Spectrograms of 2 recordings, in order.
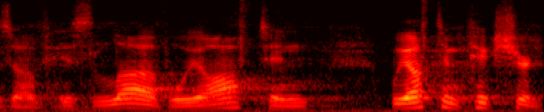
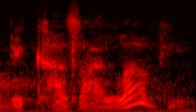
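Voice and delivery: softer, gentle answer; soft tender reply; 3 semitones lower, 14 dB quieter than usual. Acted. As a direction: let it fall away gently. God answers softly.

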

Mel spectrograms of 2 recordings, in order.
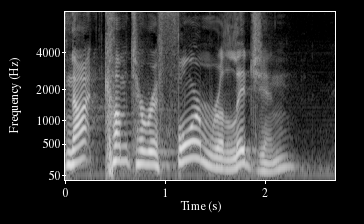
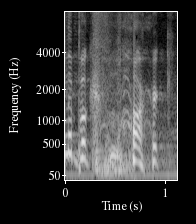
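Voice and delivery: laughing; 6 semitones higher than usual. Real, not acted.

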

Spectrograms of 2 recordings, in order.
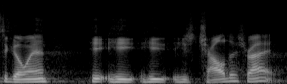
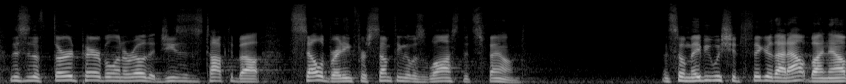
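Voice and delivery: ordinary delivery

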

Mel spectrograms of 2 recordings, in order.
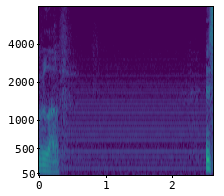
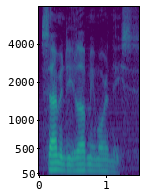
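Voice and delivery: very low, soft, quick question; gentle questioning; 8 semitones lower, 11 dB quieter, faster than usual. Acted. Jesus asking Simon after breakfast, gentle and hushed. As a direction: ask it quietly and intimately.

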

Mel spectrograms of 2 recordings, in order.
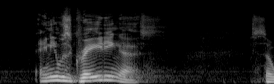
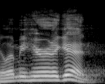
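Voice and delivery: demanding; 3 semitones higher, 7 dB louder than usual. Retold or imitated. Professor demanding recital again.

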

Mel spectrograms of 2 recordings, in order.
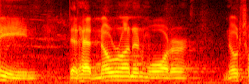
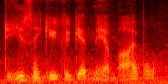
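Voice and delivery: hushed, low secretive whisper; whispered request; 4 semitones lower, 11 dB quieter than usual. Retold or imitated. Man furtively asking the missionary for a Bible, whispering. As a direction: ask it very softly, like a secret. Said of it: "he whispered to me".

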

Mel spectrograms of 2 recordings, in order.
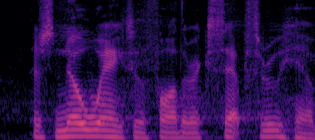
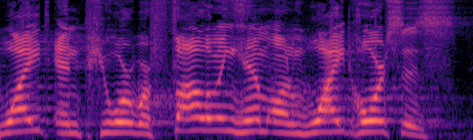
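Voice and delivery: loud, raised, measured proclamation; forceful scripture reading; 5 semitones higher, 8 dB louder than usual. Acted. Preacher reading Revelation to the congregation, triumphant proclamation. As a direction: declaim it grandly, building in force.

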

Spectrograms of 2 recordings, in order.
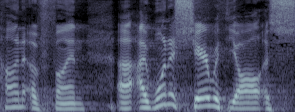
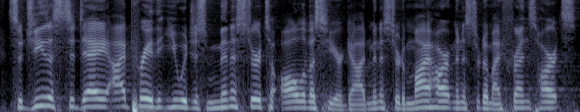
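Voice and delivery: softer, earnest praying voice; spoken prayer; 4 dB quieter than usual. Real, not acted. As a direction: address God quietly and sincerely. Leads a prayer.

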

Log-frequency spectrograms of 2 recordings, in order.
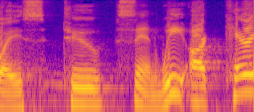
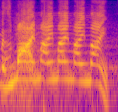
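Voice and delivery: high squawky seagull chant; greedy seagull squawking; seagull mine mine. Retold or imitated. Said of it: "like that seagull in the Nemo movies".

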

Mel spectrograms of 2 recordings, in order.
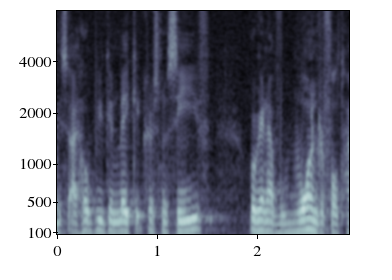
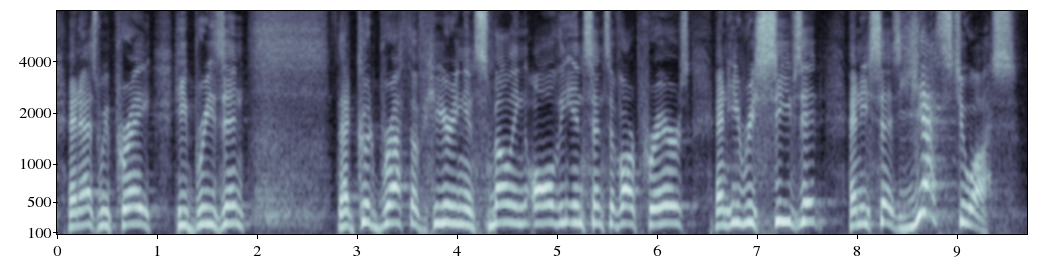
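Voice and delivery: preaching that climbs much higher and louder to a shout; building to a shout; 10 semitones higher, 5 dB louder than usual. Acted. Pastor climaxes on the cross to the congregation, building to a shout. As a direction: build and build until it bursts out.

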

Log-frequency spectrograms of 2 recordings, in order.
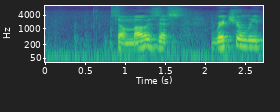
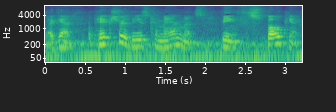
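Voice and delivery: ordinary delivery

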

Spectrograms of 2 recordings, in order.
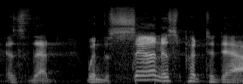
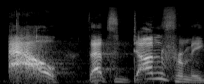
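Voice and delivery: sudden loud yelp of pain; gasped cry; 8 semitones higher, 10 dB louder than usual. A narrator's reading. Ghost hurt as the lizard is torn off, gasping cry. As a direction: cry out high and loud, as if struck. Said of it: "gasped the ghost".

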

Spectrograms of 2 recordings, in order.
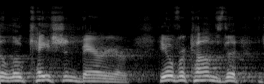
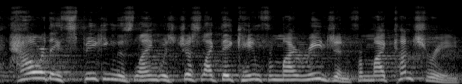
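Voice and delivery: higher-pitched, incredulous question; amazed; 6 semitones higher than usual. Acted. Listeners hearing their own regional speech, amazed. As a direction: marvel aloud, slowing at the end. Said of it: "they're amazed by it".

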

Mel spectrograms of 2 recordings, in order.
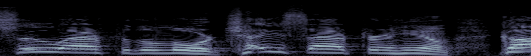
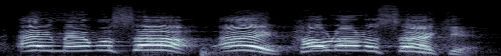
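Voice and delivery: bright, loud hammed-up hello; mock eager greeting; 11 semitones higher, 13 dB louder than usual. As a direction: play a too-eager evangelist.

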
